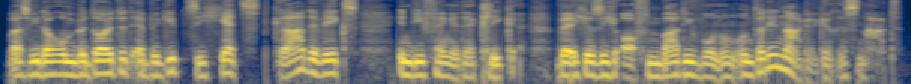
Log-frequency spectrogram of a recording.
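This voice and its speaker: A man's voice: medium pitch, a little fast, no echo, studio quality, natural voice. An actor playing a shrewd, nosy man thinking aloud as he eavesdrops, musing in clipped phrases in a radio drama. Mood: musing, calculating. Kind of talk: radio drama interior monologue.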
